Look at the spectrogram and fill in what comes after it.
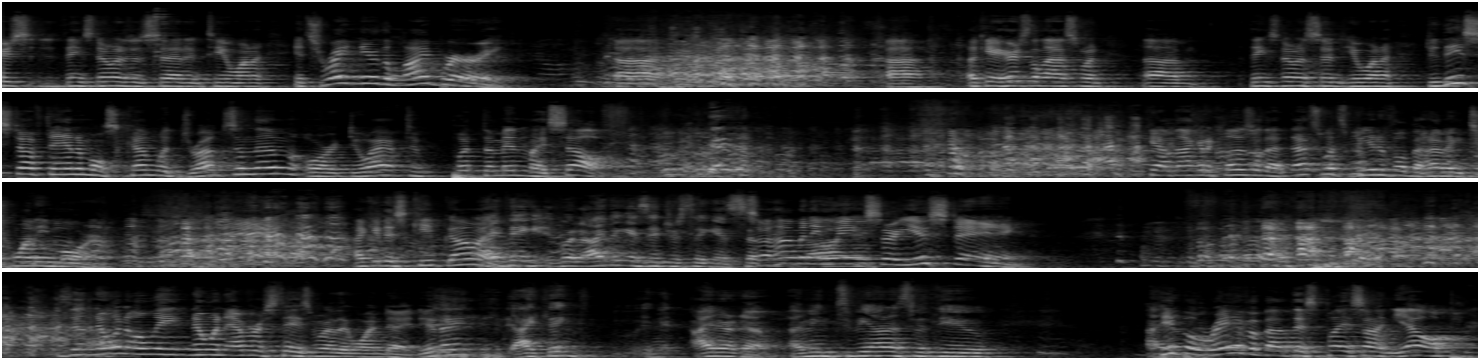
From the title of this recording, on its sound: Live from San Diego!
